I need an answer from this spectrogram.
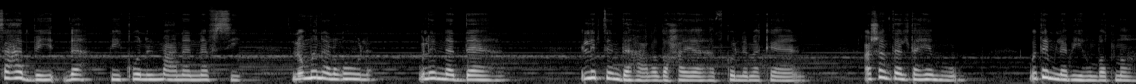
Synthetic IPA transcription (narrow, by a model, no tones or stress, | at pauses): saʕaːt̪̚bd̪æb̥ɪjkuːnɪlmaʕnanːæfsi | ɪlʔʊmːɪnalɣuːla | wɪlɪnːæd̪ːaːɦa | ʔɪlːibt̪ɪnd̪aɦʕalad̪ˤɑħɑjaːɦafi̥kʊlːmakaːn | ʕaʃæːnt̪ɪlt̪aɦɪmhʊm | wɪt̪ɪmlabiːhʊmbɑt̪ˤnɑːɦɑ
